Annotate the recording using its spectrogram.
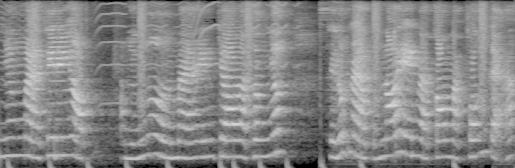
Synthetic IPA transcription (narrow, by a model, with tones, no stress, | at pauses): ɲɨ˧ŋmaː˨˩xi˧ɗi˧ha˨˩wk͡p̚ | ɲɨ̰˧˥ŋːɨ˨˩əjmaː˨˩ʔɛ˧mt͡ɕɔ˧laː˨˩xəː˧nɲə˦˥t̚ | t̪ʰi˨˩lʊ˦˥k͡p̚naː˨˩wkʊ̰˧˥ŋ͡mnɔ˨˦jʔɛ˧mlaː˨˩kɔ˧nma˨˩k̚fə˨˦nkaː˧˩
